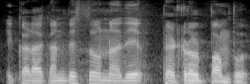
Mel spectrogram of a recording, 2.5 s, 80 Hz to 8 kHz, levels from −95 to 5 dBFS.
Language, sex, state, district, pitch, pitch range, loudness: Telugu, male, Telangana, Mahabubabad, 105 Hz, 100-115 Hz, -18 LUFS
